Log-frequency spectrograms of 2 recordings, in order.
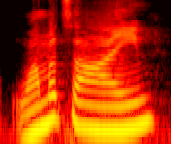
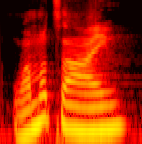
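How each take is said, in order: No difference in how they are said.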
